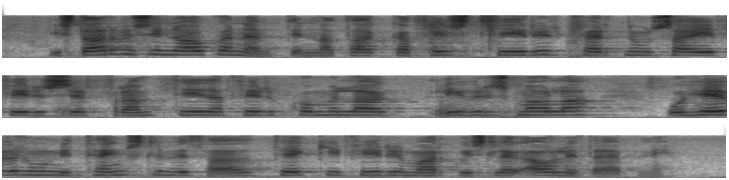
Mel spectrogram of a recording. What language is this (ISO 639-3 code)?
isl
